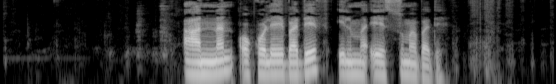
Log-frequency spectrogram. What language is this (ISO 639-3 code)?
orm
